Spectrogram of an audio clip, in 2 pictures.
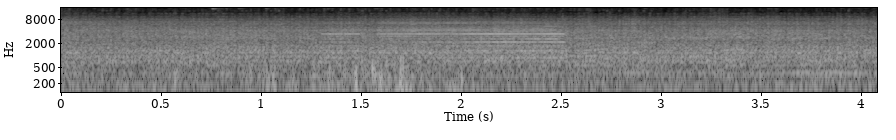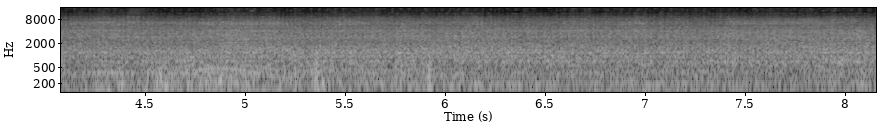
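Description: Steady, dense noise of a large outdoor crowd mixed with vehicle engines, with a brief high-pitched tone about a second and a half in.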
